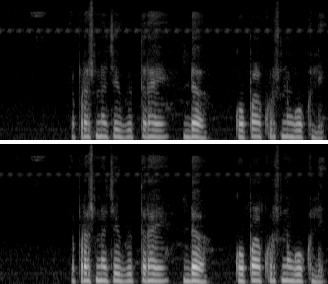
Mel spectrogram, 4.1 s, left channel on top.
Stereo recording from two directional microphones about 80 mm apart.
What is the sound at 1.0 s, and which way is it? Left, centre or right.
Speech, right.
